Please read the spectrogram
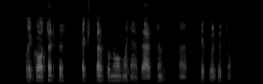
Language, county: Lithuanian, Alytus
